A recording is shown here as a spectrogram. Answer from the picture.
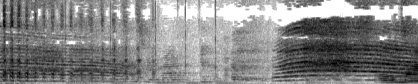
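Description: A small child crying, with one long, high wail that falls in pitch near the end, over background music.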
